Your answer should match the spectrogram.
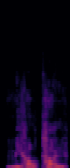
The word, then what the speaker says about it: Mikhail Tal: And we are following the game played by no other than Michal Tal, which is the right pronunciation of the player's name, versus Viktor Korchnoi.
